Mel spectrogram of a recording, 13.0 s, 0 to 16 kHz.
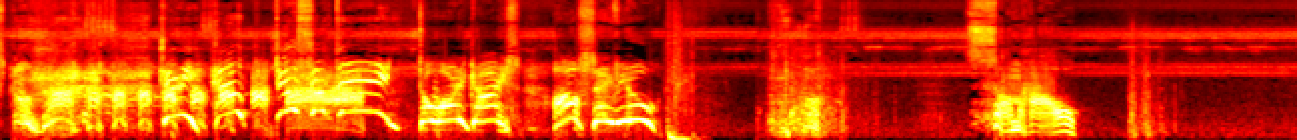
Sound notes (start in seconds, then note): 0.1 Karson cackling evilly; 7.6 Terry grunts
